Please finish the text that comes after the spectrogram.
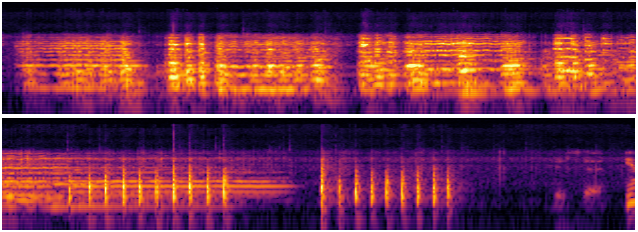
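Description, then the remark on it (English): A rapid rapping knock on a door in a radio program, Mr. Martin calling on Miss Novak: two quick bursts of about eight sharp, evenly spaced taps each, following a stretch of bright tonal music. “Incidentally, whenever you hear that particular rapping on that particular door, ladies and gentlemen, that means Mr.”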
